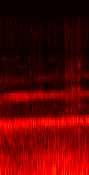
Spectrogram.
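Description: An emergency vehicle siren, a fire truck or ambulance, on a night street in Long Beach, California, holds a steady wailing tone over distant traffic rumble, fairly loud and continuous for under a second with no talk.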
